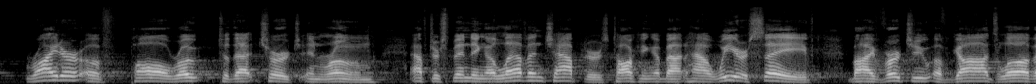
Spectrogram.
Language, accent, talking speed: English, American, 140 wpm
